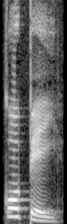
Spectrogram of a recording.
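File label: "копей", Komi, female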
